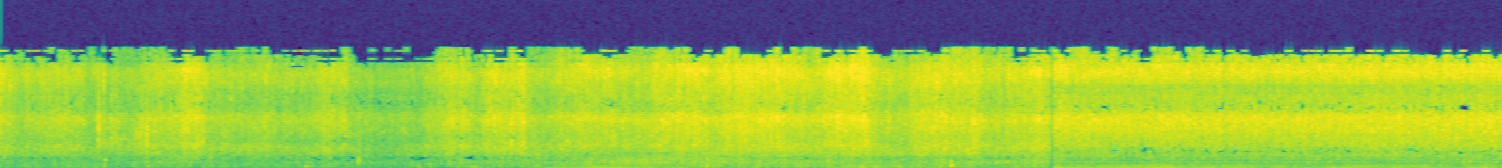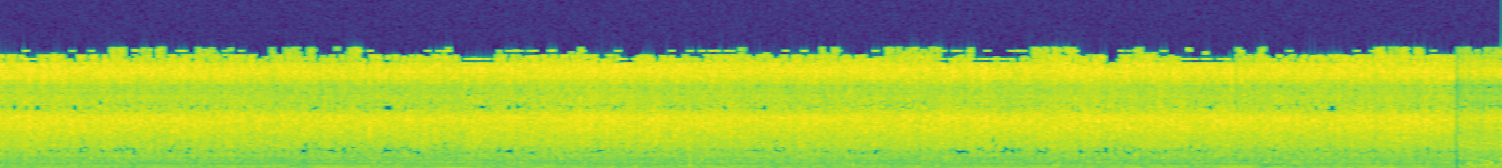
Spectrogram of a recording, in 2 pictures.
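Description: Rushing shallow river water and wind on the microphone. About ten seconds in, an outboard motor driving a dugout canoe starts abruptly and runs steadily at one pitch, shifting slightly near the end.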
